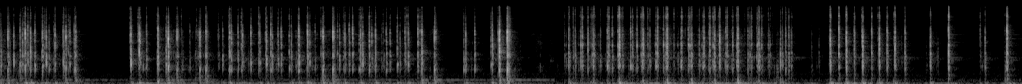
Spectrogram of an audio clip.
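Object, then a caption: Mechanical keyboard with PBT plastic keycaps. Fingertips type on a black tenkeyless Razer Huntsman Tournament Edition keyboard with PBT plastic keycaps and optical switches, resting on a desk mat. Rapid, bright, crisp key clacks come in bursts with short pauses between them, each click dying away almost instantly, over a faint low hum.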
